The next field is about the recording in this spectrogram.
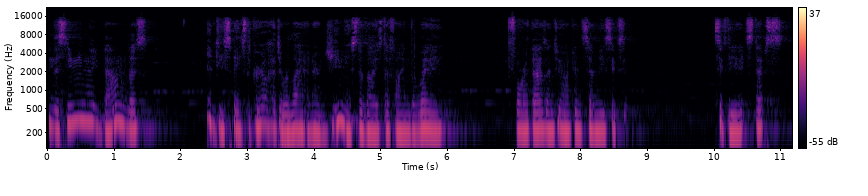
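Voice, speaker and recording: A gaming streamer works through a story quest, sometimes chatting casually and sometimes reading the story text aloud. Her mid-range voice is dark in tone with fairly even intonation, and she speaks unhurriedly, pausing often. Game music plays behind her, and the recording is reverberant.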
